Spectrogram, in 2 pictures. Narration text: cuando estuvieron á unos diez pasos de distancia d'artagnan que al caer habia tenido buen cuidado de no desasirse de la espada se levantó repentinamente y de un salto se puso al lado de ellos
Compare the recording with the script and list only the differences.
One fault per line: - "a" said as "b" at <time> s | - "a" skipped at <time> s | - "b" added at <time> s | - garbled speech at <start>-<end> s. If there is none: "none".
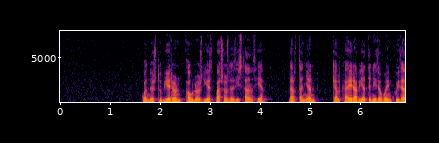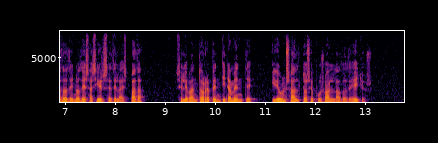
none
